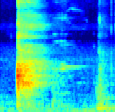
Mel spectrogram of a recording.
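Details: Young child who tried drinking coffee by himself coughs: a single sharp cough followed by a faint voice sound; a brief isolated cough.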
